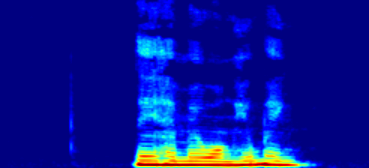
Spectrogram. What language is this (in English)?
Cantonese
